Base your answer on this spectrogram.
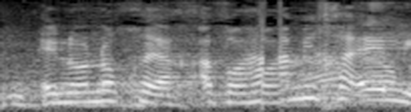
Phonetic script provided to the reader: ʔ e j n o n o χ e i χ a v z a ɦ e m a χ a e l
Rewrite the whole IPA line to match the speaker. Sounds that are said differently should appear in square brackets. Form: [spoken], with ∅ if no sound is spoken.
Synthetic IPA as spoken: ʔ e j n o n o χ e [a] χ a v [ʁ] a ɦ [a] m [i] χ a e l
